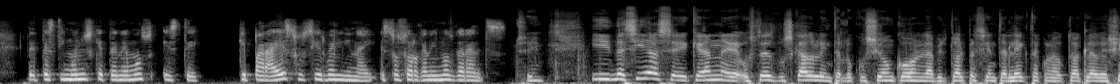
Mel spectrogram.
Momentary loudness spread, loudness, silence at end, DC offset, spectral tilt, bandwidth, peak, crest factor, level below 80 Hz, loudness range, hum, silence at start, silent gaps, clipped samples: 9 LU; -15 LUFS; 0 s; under 0.1%; -5.5 dB/octave; 15.5 kHz; -2 dBFS; 12 dB; -30 dBFS; 2 LU; none; 0 s; none; under 0.1%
